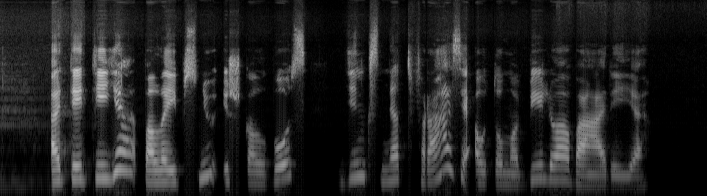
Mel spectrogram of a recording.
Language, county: Lithuanian, Tauragė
